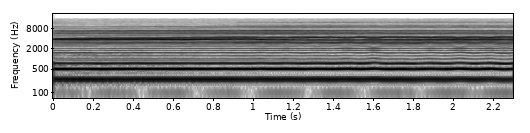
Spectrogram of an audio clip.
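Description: Male Hindustani classical vocalist holding one long, steady sung vowel in an opening alaap, over a faint low drone.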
